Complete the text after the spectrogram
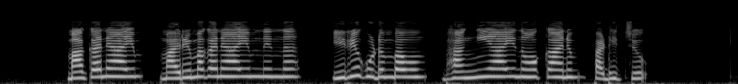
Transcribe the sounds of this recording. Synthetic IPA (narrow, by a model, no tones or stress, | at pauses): mɐɣɐnaːjumːɐɾumɐɣɐnaːjumninːɨ | iɾukuɽumbɐʋumbʱɐŋːijaːjino̞ːkːaːnumpɐʈʰit͡ɕːu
